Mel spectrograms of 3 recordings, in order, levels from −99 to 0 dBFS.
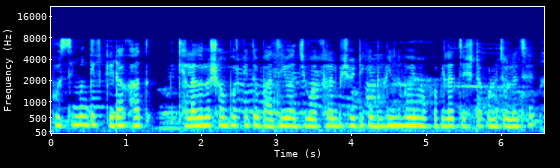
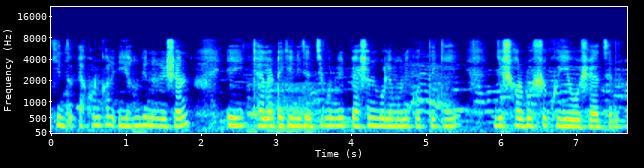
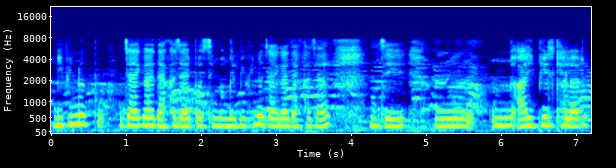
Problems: constant background noise, continuous background conversations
